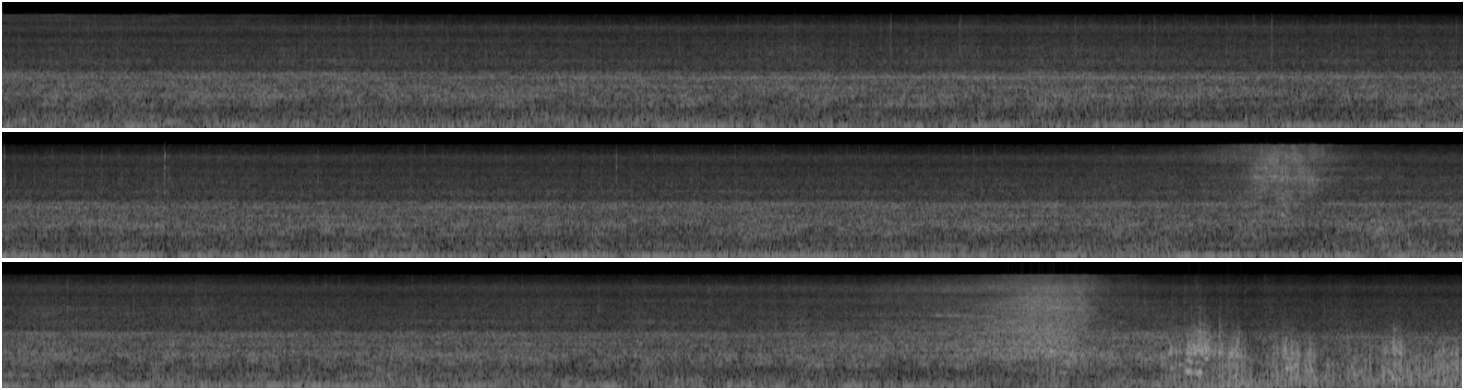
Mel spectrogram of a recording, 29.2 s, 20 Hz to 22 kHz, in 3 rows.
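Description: Steady low drone of a vehicle travelling along a road, with wind noise on the microphone. A brief rushing swell comes about 18 seconds in, and a louder one shortly before the end.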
